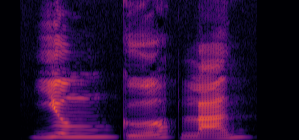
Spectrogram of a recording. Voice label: "ying1 ge2 lan2", Chinese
